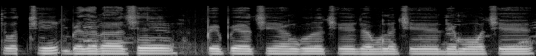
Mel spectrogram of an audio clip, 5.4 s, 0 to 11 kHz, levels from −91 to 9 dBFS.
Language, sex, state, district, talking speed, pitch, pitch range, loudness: Bengali, male, West Bengal, Malda, 145 wpm, 145 Hz, 140-150 Hz, -14 LUFS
